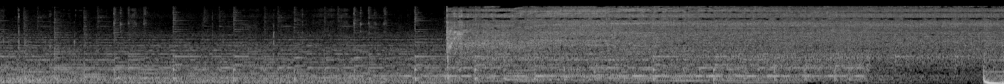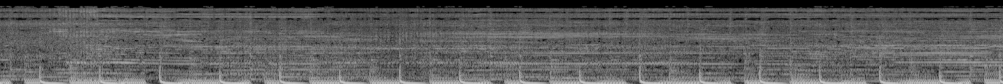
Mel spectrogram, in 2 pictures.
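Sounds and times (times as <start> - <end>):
background music: 0.0 - 20.0
angle grinder cutting plastic pipe: 4.4 - 20.0.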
